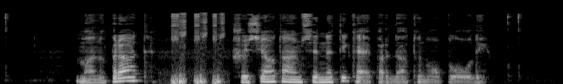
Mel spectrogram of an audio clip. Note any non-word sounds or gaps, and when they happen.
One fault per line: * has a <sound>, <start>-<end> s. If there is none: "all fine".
* has a laugh, 1.7-2.3 s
